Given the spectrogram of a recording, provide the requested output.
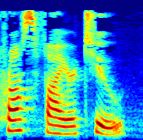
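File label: "cross-fire tube", English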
